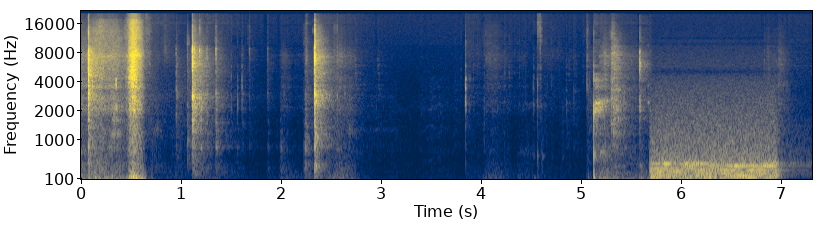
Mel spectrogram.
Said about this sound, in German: Dafür müssen wir nochmal kurz Stecker stecken.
